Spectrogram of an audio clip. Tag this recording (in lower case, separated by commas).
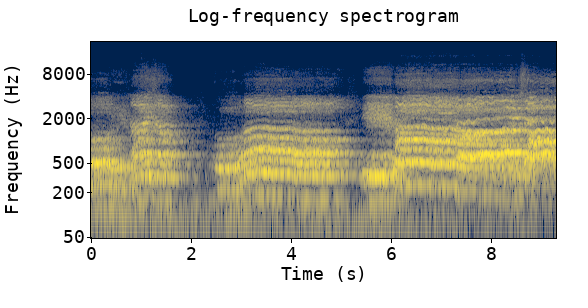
singing choir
